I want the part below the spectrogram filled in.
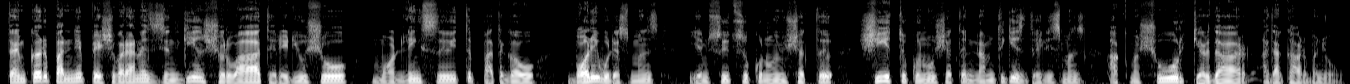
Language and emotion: Kashmiri, neutral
